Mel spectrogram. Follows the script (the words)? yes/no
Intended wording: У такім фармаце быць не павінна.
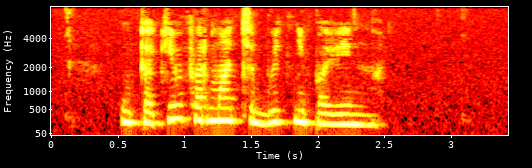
yes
